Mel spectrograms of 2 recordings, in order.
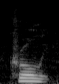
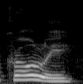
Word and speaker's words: Crowley: some somebody said it crowley rhymes with holy so it'd be like crowley whatever dude that's how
